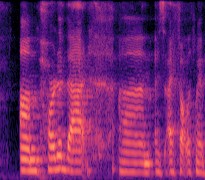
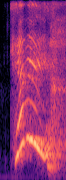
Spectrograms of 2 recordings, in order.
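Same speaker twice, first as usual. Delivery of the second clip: a sudden high, loud cry of a name; excited shout; 11 dB louder than usual. Real, not acted. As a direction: shout her name in delighted surprise. Spotting a donor's name, thrilled.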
